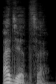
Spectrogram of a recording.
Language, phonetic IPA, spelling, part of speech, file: Russian, [ɐˈdʲet͡sːə], одеться, verb, Ru-одеться.ogg
- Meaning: 1. to dress (oneself) 2. passive of оде́ть (odétʹ)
